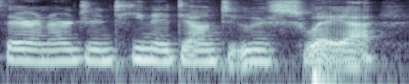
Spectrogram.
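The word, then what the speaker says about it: Ushuaia: in Argentina down to ushuaya ushue I think is how you say it when we were there that's what it sounded like how people said it and that is where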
